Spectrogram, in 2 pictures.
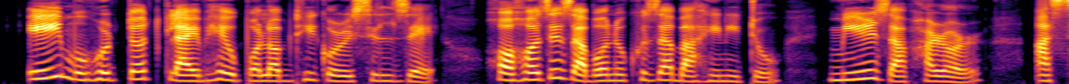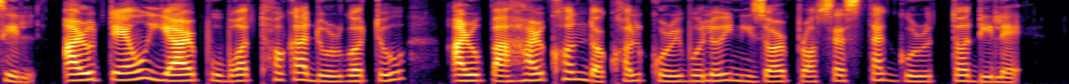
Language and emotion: Assamese, neutral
